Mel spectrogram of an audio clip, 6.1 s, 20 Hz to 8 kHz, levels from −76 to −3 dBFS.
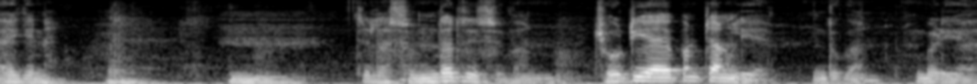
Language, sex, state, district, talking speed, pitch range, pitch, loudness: Marathi, male, Maharashtra, Gondia, 155 wpm, 100-120 Hz, 105 Hz, -18 LUFS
